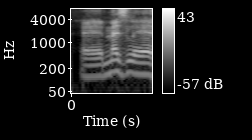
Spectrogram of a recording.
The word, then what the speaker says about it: Meslier: Meslier, silent S in net.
